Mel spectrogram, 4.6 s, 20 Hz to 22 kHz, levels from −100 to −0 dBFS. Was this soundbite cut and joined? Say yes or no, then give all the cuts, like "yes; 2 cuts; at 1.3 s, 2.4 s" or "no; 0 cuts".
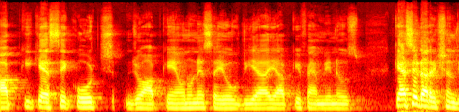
no; 0 cuts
